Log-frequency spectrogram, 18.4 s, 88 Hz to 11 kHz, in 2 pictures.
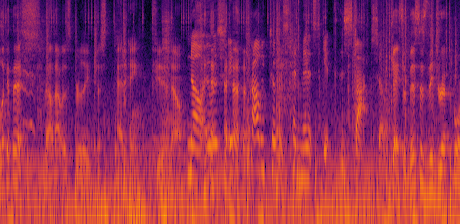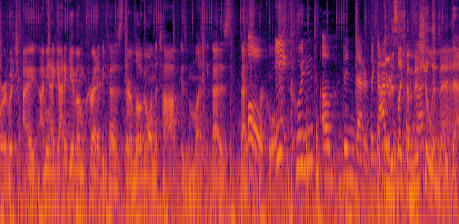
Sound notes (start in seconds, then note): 0.2 laughs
